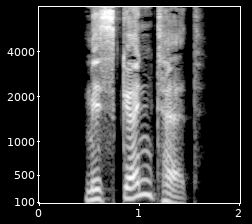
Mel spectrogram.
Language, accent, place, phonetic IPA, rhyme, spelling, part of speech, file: German, Germany, Berlin, [mɪsˈɡœntət], -œntət, missgönntet, verb, De-missgönntet.ogg
- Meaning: inflection of missgönnen: 1. second-person plural preterite 2. second-person plural subjunctive II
